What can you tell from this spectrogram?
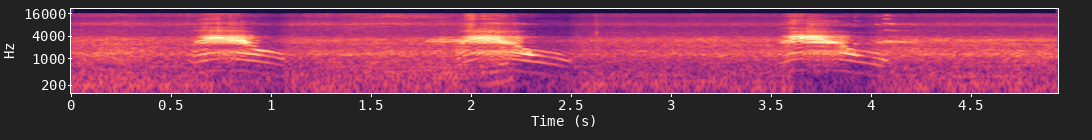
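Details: Nearly dying kitten in a dark Jakarta spot gives three falling, high-pitched meows spaced over a few seconds while low murmuring and hum fill the background.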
